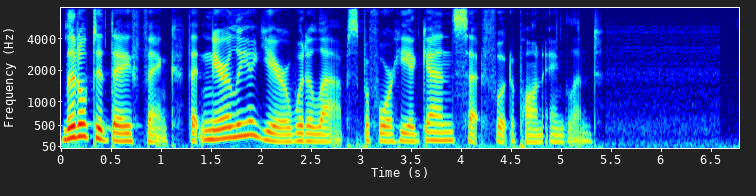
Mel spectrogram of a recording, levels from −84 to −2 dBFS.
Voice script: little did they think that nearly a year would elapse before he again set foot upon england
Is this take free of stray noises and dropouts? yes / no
yes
